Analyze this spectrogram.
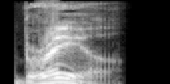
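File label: "brail", British English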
